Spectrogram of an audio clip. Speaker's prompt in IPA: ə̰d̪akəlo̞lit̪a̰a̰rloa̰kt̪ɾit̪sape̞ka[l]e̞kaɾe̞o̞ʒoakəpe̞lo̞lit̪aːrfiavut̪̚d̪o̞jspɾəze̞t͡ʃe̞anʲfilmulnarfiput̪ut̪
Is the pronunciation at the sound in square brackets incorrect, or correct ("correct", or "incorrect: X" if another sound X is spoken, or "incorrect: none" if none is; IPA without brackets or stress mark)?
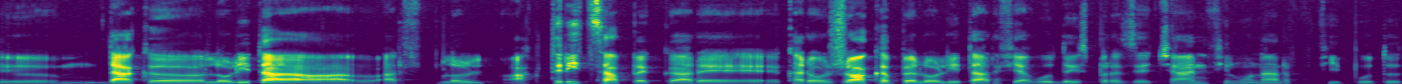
incorrect: ɾ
